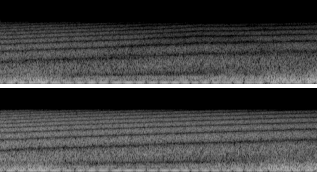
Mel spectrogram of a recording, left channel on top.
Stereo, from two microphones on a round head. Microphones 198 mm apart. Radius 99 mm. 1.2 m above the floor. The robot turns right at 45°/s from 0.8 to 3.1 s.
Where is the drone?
45° right (ahead or behind); by 3.2 s 40° right (ahead or behind).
